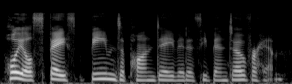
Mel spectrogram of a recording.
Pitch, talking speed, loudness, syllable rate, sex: 210 Hz, 205 wpm, -20 LUFS, 5.3 syllables/s, female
